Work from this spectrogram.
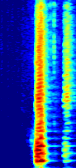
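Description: A single sharp dog bark, loud and close, followed by a faint short yelp or whimper after a pause, in a quiet room during a live stream of a Buccaneers vs Dolphins football game.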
